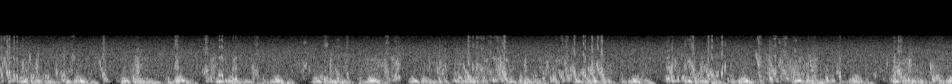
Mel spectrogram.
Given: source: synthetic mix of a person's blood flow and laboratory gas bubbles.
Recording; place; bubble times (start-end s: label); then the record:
Doppler ultrasound of blood flow; precordium
0.00-0.38 s: bubbles
0.45-0.76 s: bubbles
0.97-1.49 s: bubbles
1.73-1.83 s: bubbles
2.01-2.42 s: bubbles
2.50-2.61 s: bubbles
3.00-3.11 s: bubbles
3.17-3.31 s: bubbles
3.33-3.56 s: bubbles
3.65-4.02 s: bubbles
4.34-5.13 s: bubbles
5.31-6.13 s: bubbles
6.41-6.51 s: bubbles
6.63-7.32 s: bubbles
7.54-8.45 s: bubbles
8.73-9.47 s: bubbles
From the record:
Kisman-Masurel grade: 342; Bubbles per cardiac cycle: rolling drumbeat, 9 or more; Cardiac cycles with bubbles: 100%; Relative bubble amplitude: moderate (0.250 to 0.450); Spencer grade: 3 (all of the cardiac periods contain showers or single bubble signals, but not dominating or overriding the cardiac motion signals); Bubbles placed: only in the low amplitude regions of the cardiac cycle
